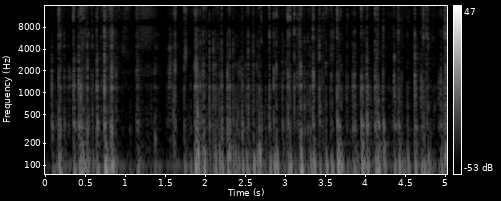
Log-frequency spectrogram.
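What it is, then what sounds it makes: Cardboard box tapped and scratched. Fingertips and nails tap and scratch a hollow, blue printed cardboard box for a Halti dog headcollar, making a quick, uneven run of soft, dull taps. The taps are mostly low thumps with light scratching between them. Each one dies away almost instantly.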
